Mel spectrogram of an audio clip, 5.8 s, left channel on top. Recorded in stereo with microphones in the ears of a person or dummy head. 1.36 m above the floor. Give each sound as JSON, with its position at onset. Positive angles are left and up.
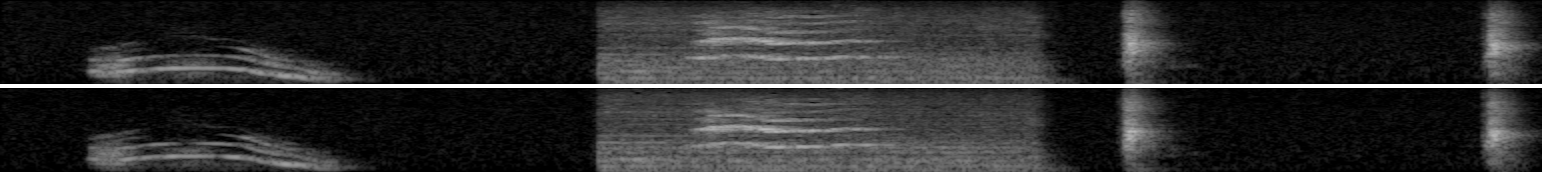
{"t": 0.3, "sound": "a cat meowing", "side_deg": -40, "distance_m": 1.7}
{"t": 2.2, "sound": "a cat meowing", "side_deg": -45, "distance_m": 0.8}
{"t": 4.2, "sound": "a whoosh", "side_deg": -35, "distance_m": 1.7}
